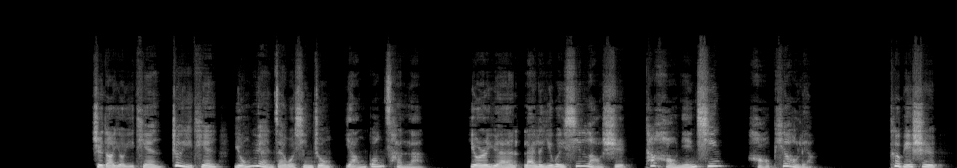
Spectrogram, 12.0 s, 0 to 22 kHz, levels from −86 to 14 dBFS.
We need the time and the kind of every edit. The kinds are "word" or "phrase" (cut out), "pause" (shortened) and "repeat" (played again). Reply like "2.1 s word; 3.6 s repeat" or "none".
2.1 s pause; 5.6 s pause; 7.9 s pause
